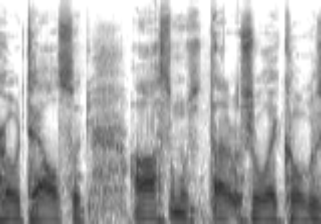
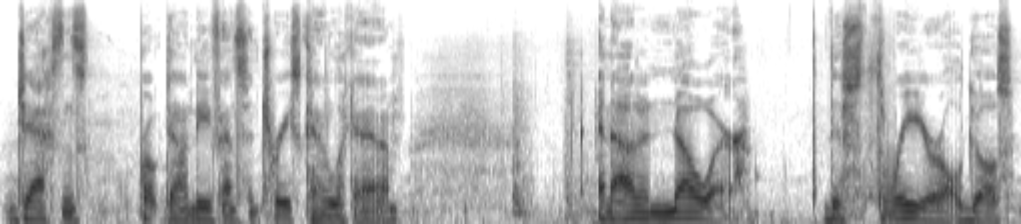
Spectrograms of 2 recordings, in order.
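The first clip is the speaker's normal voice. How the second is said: ordinary talk, nothing marked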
